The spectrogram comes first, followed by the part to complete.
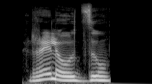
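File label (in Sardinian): "Relozu", Sardinian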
